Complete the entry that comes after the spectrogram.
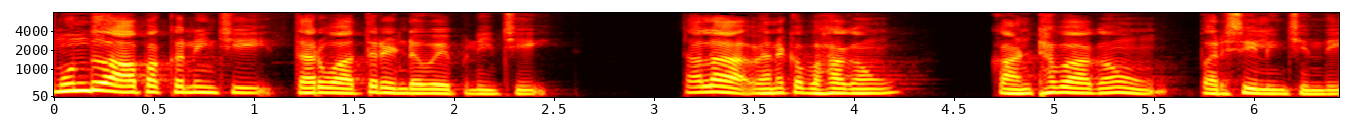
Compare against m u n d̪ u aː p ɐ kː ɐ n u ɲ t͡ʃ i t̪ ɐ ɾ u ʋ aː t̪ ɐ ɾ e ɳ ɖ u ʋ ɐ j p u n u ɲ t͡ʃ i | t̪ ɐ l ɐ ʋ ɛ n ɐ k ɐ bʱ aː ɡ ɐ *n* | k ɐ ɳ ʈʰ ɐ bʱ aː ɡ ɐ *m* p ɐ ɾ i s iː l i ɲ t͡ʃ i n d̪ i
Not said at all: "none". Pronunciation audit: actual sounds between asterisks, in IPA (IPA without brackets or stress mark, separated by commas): m, m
